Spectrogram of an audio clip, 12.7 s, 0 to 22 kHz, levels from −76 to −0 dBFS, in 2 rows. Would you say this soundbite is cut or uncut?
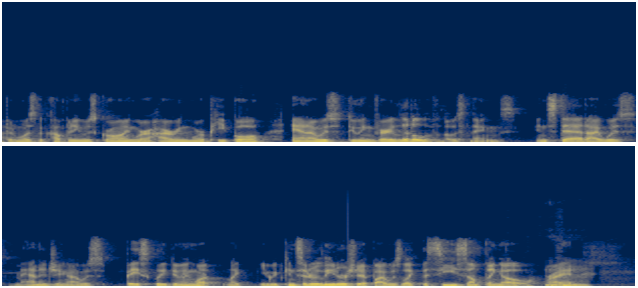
cut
